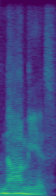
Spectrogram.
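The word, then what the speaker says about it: Nahmias: that quote okay um it's n-a-h-m-i-a-s and it's justice if i said judge i apologize you said justice okay and it's pronounced namius because you'll be arguing in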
